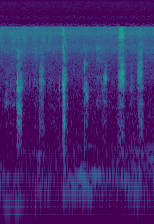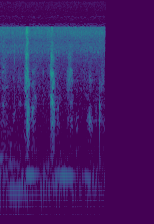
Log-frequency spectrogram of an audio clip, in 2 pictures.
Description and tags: perro comiendo cuido envenenado
comer, cuido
